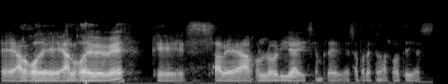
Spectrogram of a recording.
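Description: A man speaks with a very deep, low pitch. His intonation is monotone and flat against a quiet background. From Spain, Burgos. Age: 30s. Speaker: amateur marathon runner. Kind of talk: interview.

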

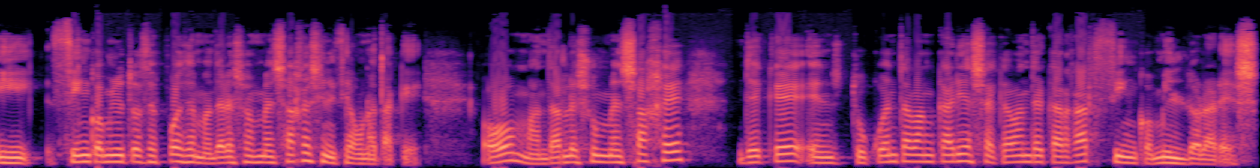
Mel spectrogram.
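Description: A man speaks at a fairly quick pace with a fairly high pitch and ordinary pitch variation. His loudness stays very even in a normal speaking voice. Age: 30s. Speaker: journalist. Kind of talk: casual interview.

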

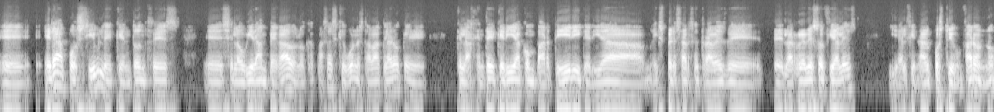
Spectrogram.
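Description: Speaking at a moderate pace, a man has a fairly low, bright and sharp voice with ordinary pitch variation, recorded dry and close with no echo. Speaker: podcaster. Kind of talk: casual chat. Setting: Twitter Spaces live audio room.

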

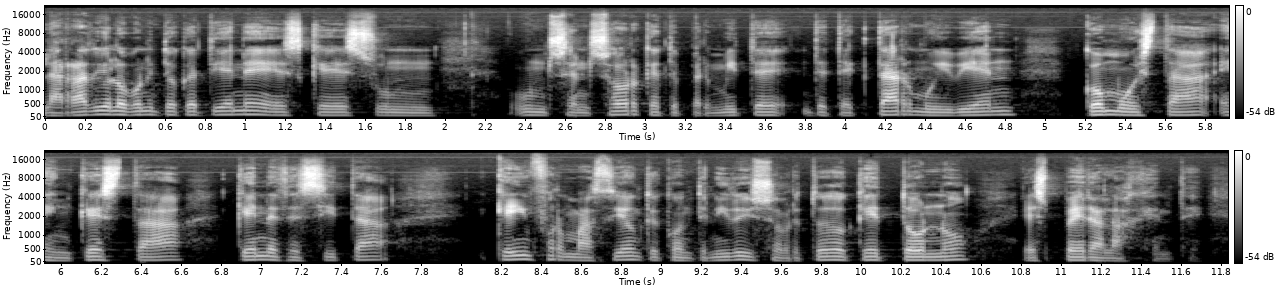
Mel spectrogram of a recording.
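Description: With a normal speaking voice, a man talks at a medium pitch and moderate pace with fairly even intonation, in a dry, close sound with no echo on a very clean recording with a silent background. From Valencia region, Spain (Ribera, Alberic). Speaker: radio journalist. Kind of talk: interview conversation.

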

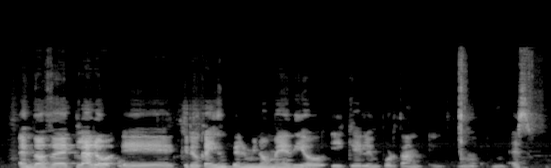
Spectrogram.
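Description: A woman is speaking. Her pace is fairly slow. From southeastern Spain. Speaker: actress and stunt double. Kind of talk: interview.

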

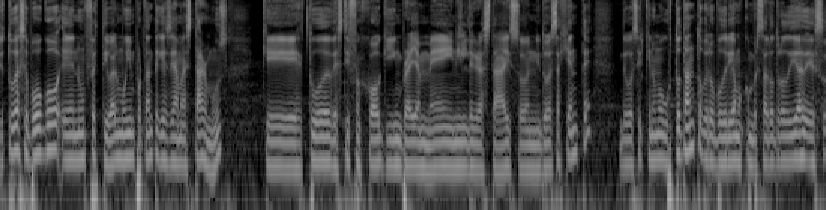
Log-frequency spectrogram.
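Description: Speaking with a Chilean accent, a man has a dark, mellow tone and a fairly quick pace. The recording is very clean, with a silent background. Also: medium pitch for a man, ordinary pitch variation. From Chile, Santiago. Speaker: astronomy podcaster and science communicator. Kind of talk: casual interview. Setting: convention centre.

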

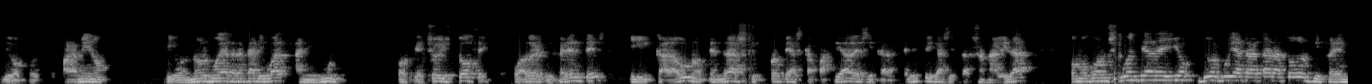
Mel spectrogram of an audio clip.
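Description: Somewhat breathy and very even in loudness, the voice moves at a fairly quick pace with very wide pitch swings. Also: man, medium pitch for a man. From Spain, Palencia (Castilla y León). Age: 50s. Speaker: basketball coach and high school teacher. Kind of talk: interview.

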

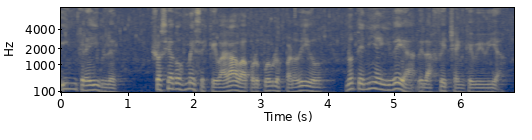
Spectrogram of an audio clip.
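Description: A man's voice leaps through very wide pitch swings amid noticeable background noise. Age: 40s. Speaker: writer and narrator. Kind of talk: scripted narration.

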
